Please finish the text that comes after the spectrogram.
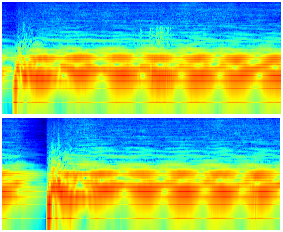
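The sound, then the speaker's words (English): Two long, loud foghorn blasts with a deep, steady droning tone, the first lasting about three seconds, a brief gap, then a second blast continuing to the end. No voices. “But those foghorns, you know.”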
